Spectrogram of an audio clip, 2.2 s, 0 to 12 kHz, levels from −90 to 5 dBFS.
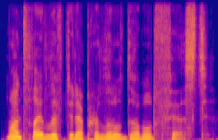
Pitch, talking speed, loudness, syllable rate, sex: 230 Hz, 195 wpm, -17 LUFS, 6.0 syllables/s, female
